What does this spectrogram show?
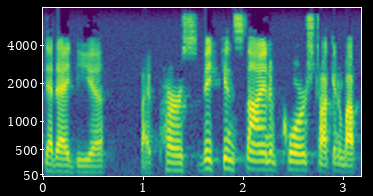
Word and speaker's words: Peirce: I don't know why you pronounce his last name Peirce because it's spelled like Pierce.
